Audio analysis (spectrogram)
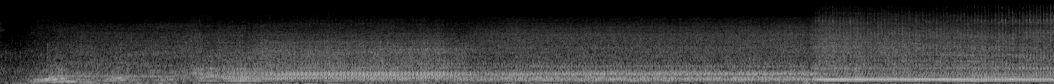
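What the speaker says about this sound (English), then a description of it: "Drivers, start your engines!" IndyCar race car engines fire up at Road America, starters whirring before several engines catch and settle into a loud, droning idle with rising revs, layered together and continuing steadily.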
